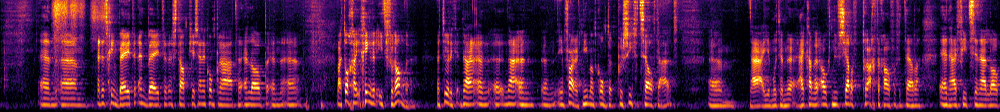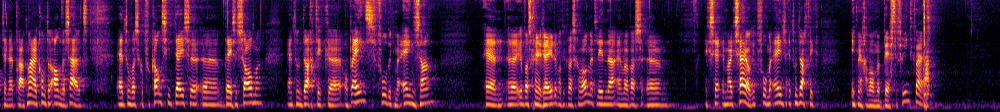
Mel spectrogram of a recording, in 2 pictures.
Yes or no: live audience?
yes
